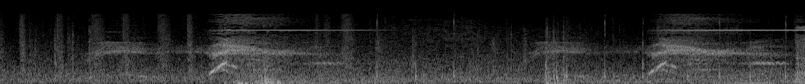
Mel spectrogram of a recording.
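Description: Footsteps tap on a tiled roof.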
